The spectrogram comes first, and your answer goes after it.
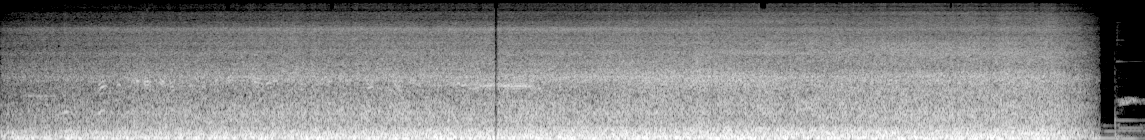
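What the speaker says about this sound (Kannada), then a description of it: "ಜಲಪಾತದ ಸುಂದರ ಆರ್ಭಟವನ್ನು ಕೇಳೋಣ" Niagara Falls roars at night as a dense, unbroken wall of loud rushing water, steady throughout, then drops away abruptly at the very end.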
